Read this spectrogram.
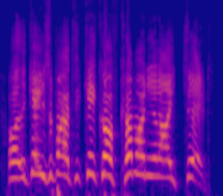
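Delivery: rally the viewers as the game starts; kickoff hype. Real, not acted. Streamer hyping chat at kickoff, excited.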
